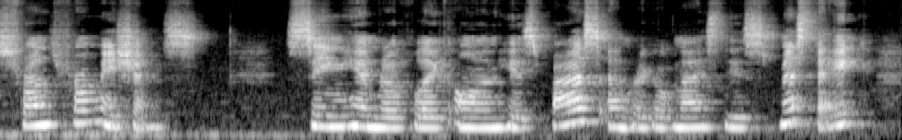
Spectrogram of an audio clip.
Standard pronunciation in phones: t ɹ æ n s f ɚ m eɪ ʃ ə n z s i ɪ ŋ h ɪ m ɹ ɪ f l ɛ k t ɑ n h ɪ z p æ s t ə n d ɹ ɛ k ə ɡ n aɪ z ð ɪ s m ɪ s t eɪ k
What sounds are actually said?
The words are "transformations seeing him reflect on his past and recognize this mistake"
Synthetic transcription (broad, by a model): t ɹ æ n s f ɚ m eɪ ʃ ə n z s i ɪ ŋ h ɪ m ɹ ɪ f l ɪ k ɑ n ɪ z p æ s ə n ɹ ɛ k ə ɡ n aɪ z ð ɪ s m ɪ s t eɪ k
